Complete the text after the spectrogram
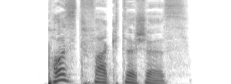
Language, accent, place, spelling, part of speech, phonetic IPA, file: German, Germany, Berlin, postfaktisches, adjective, [ˈpɔstˌfaktɪʃəs], De-postfaktisches.ogg
- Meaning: strong/mixed nominative/accusative neuter singular of postfaktisch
